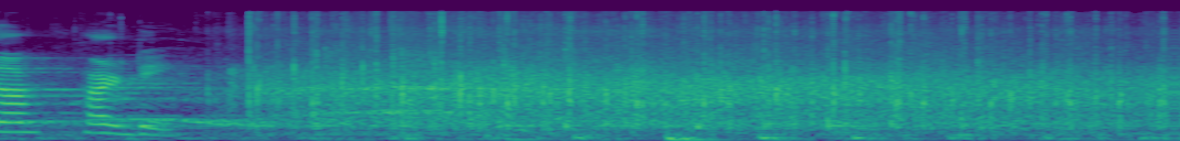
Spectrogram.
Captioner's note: audience applauding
